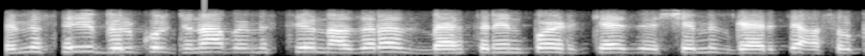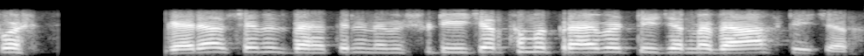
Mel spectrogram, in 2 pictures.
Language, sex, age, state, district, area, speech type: Kashmiri, male, 18-30, Jammu and Kashmir, Bandipora, rural, conversation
